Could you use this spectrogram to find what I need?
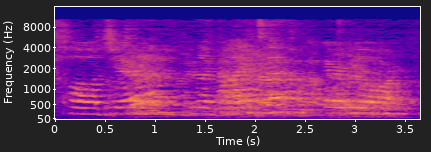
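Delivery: slow, loud choral recitation; loud, measured chanting for repetition; group recitation lead. Shown as a demonstration. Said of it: "let's say that one together".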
